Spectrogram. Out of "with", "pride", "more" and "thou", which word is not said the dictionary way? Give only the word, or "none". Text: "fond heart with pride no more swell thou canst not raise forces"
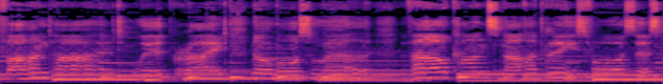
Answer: pride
